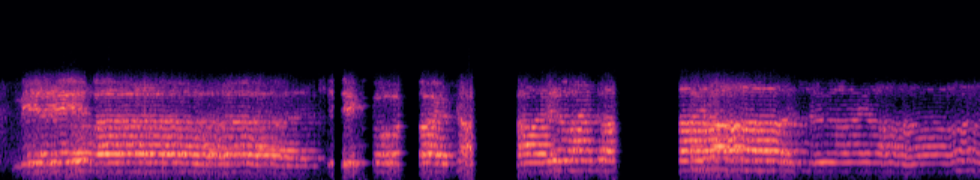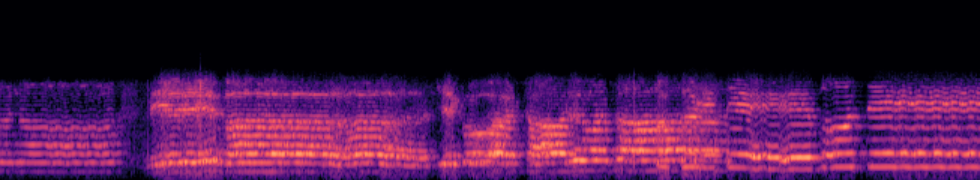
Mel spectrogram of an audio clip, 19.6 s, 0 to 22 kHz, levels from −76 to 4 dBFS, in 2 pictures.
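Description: From 2.99 s to 4.72 s the audio shows repeated stalls (stutter). Packets arrived late or too slowly, so the jitter buffer kept running dry. It happened 13 times, filling about 0.33 s in all, with the longest gap 90 ms. The receiver stretched the last sound across each gap, so about a fifth of that span is held-over material. Nothing is lost, but the flow catches and drags. A spectrogram shows short smeared or repeated slices breaking up the normal texture.

Inside that stretch and just after it come three call audio freezes, at 3.99–4.22 s, 4.72–5.20 s and 6.14–6.82 s. Each lasts longer than the one before: 205 ms, 451 ms and 649 ms. The likely cause is packets held up in transit, emptying the buffer. In each, the last sound carries on as a fading buzz and then falls silent for 80 ms, 380 ms and 540 ms. The audio then resumes where it stopped, so a gap has been inserted. The waveform shows a decaying tail and then a flat line.

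From 8.18 s to 8.62 s a jitter buffer slow-down plays the audio at 91% speed by repeating single pitch periods, adding 44 ms. Pitch stays the same while sounds draw out. On a spectrogram the harmonics keep their spacing but stretch sideways.

Two jitter buffer speed-ups follow. The first runs from 9.90 s to 14.17 s at 105% and removes roughly a fifth of a second. The second runs from 15.39 s to the end at 106% and removes roughly 0.3 s. Short pitch-period pieces are cut out over and over, so the sound hurries at unchanged pitch. Events sit slightly closer together on a spectrogram, with small seams where pieces were spliced. Throughout, the spectrum stops sharply at 8 kHz, which fits the G.722 codec at 64 kbps on the call path.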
